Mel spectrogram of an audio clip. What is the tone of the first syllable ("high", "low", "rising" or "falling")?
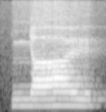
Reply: high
